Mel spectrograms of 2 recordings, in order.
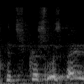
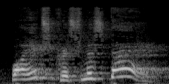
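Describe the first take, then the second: First: Soft, high murmur of delight; hushed, wondering self-talk; to himself. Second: Slow, raised-pitch exclamation; astonished boy calling back; boy's amazement. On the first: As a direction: marvel privately, half under your breath. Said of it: "Scrooge said to himself". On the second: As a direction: answer as if it were utterly obvious and wondrous. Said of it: "with all his might and wonder". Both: A narrator's reading.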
